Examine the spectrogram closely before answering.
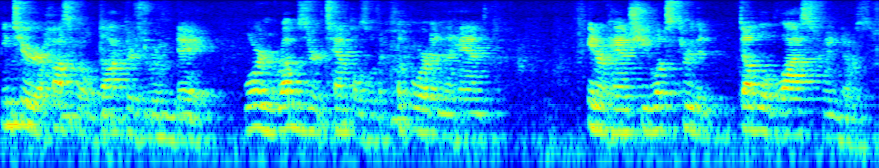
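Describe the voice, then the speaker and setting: A man reading screenplay stage directions in a steady, plain delivery. His voice sits a little high and sounds distant, bathed in heavy room echo with light hiss. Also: moderate pace. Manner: plain, even reading with small stumbles. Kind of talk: reading screenplay action lines. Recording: echoey room, mic from afar, faint noise.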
